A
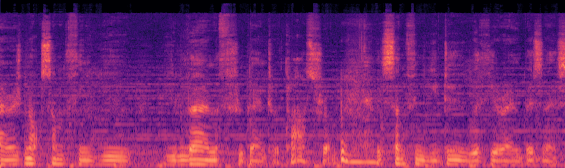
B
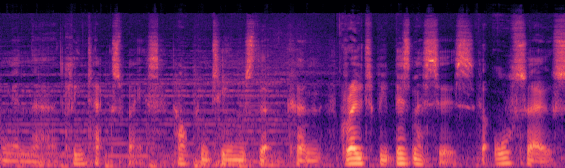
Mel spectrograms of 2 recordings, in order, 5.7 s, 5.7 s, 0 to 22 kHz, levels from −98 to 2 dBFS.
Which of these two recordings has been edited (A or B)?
B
